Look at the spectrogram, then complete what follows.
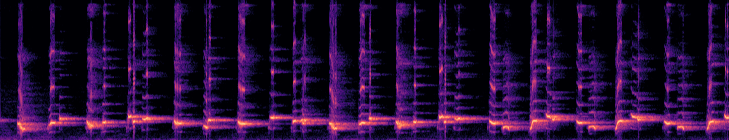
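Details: Sooty-headed bulbul in a long continuous song, recorded as training material for other bulbuls: bright whistled notes falling in two-note phrases, repeated rapidly and steadily for seven seconds without pause.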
